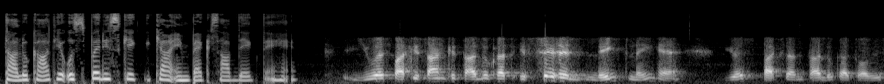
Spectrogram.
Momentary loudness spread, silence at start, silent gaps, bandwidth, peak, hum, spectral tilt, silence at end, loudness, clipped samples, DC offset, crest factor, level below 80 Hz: 11 LU; 0.05 s; none; 11.5 kHz; 0 dBFS; none; -5 dB/octave; 0 s; -18 LUFS; under 0.1%; under 0.1%; 18 dB; -48 dBFS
